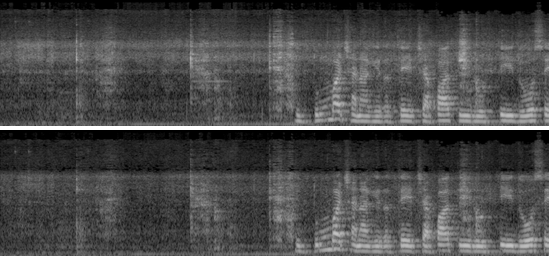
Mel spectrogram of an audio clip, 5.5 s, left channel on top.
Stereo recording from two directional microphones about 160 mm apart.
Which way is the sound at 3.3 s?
55° right (ahead or behind).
